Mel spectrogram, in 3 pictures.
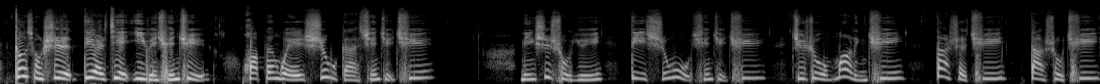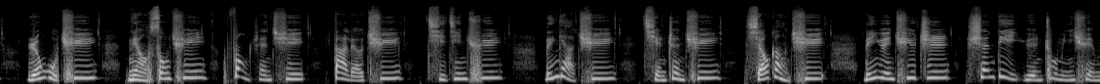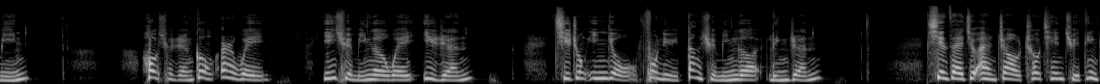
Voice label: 國語; 高雄市; 高雄市市長議員有聲選舉公報; 第十五選區

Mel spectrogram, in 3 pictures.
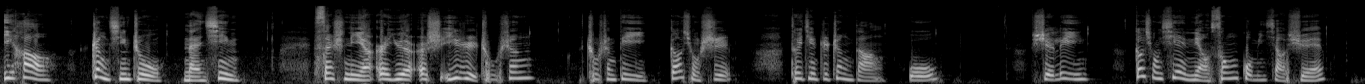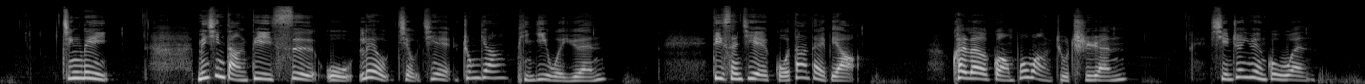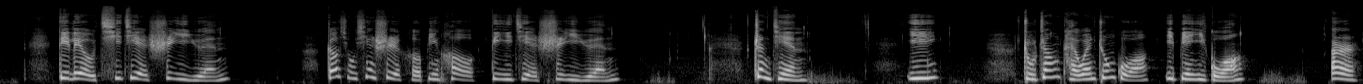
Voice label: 國語; 第七選區

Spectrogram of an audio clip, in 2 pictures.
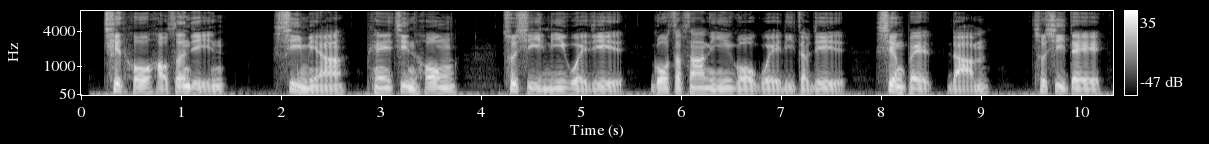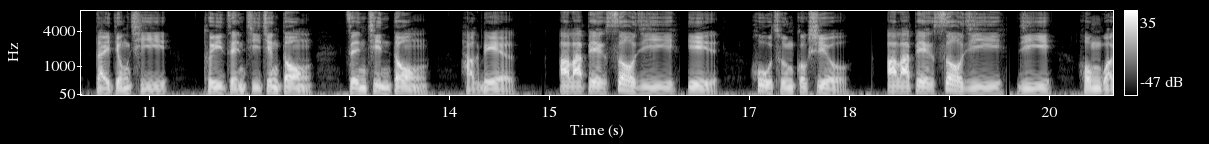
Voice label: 台語; 臺中市; 有聲公報; 市議員; 第08選區

